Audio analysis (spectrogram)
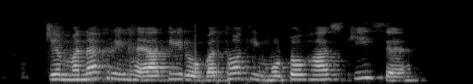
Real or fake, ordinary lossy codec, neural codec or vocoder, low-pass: real; Opus, 16 kbps; none; 7.2 kHz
